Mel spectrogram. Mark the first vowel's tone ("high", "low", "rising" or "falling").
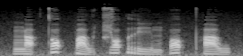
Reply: low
